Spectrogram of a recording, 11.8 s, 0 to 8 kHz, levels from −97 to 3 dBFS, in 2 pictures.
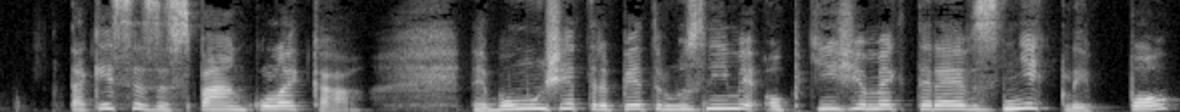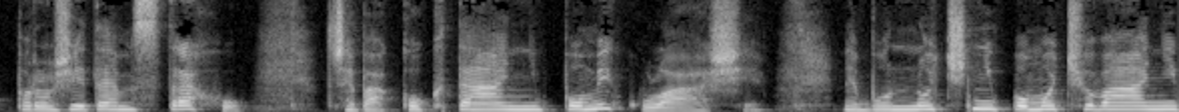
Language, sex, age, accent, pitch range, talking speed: Czech, female, 30-49, native, 215-270 Hz, 110 wpm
